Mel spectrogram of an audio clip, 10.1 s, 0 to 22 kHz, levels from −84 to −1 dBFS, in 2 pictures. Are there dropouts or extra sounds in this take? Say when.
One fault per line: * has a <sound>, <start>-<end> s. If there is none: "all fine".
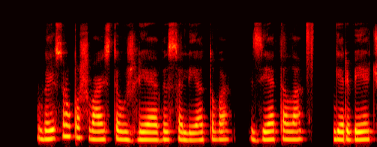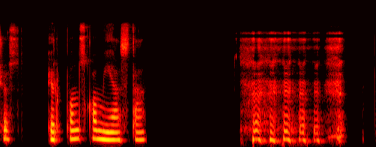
* has a laugh, 8.2-9.7 s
